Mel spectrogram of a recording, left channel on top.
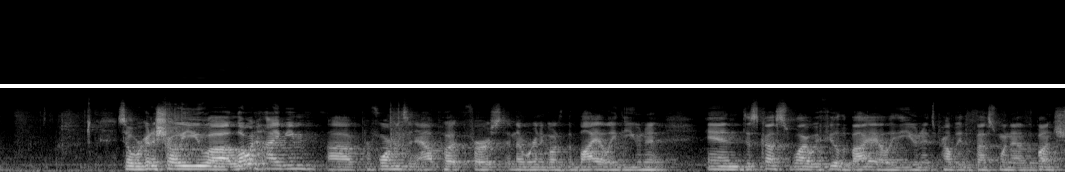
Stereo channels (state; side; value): silent; left; 62 dB below the other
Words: So we're going to show you low and high beam performance and output first, and then we're going to go into the bi-LED unit and discuss why we feel the bi-LED unit is probably the best one out of the bunch.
